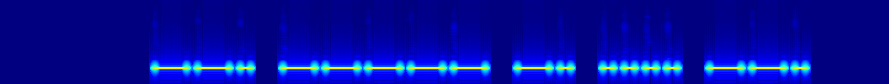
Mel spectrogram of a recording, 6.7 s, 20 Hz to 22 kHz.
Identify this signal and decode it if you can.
Morse code, heard as a keyed tone, about 15 wpm, 700 Hz. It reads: G0NHG
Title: DXCC-100 Call Signs - 5 Characters - Repeated 2x - 15wpm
